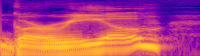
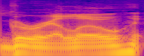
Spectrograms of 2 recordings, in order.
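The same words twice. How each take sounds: First: It is said in a Latin-sounding way, unlike 'gorilla'. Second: It is said like 'gorilla' with a final O. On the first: The name is taken to be Latin in origin. The speaker calls it wrong. "I pronounced it Gorillo because I assumed it was like Latin in origin" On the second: The name is just gorilla with an O. The speaker calls it right. "it's just Gorillo. It's just like a gorilla, but with an O"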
